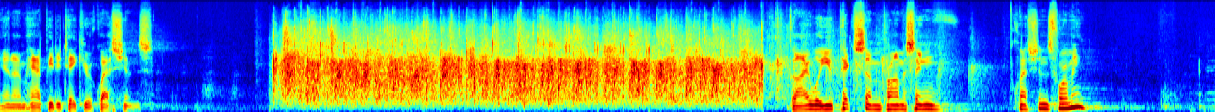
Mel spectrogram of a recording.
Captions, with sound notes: and I'm happy to take your questions. (audience applauding) Guy, will you pick some promising questions for me.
